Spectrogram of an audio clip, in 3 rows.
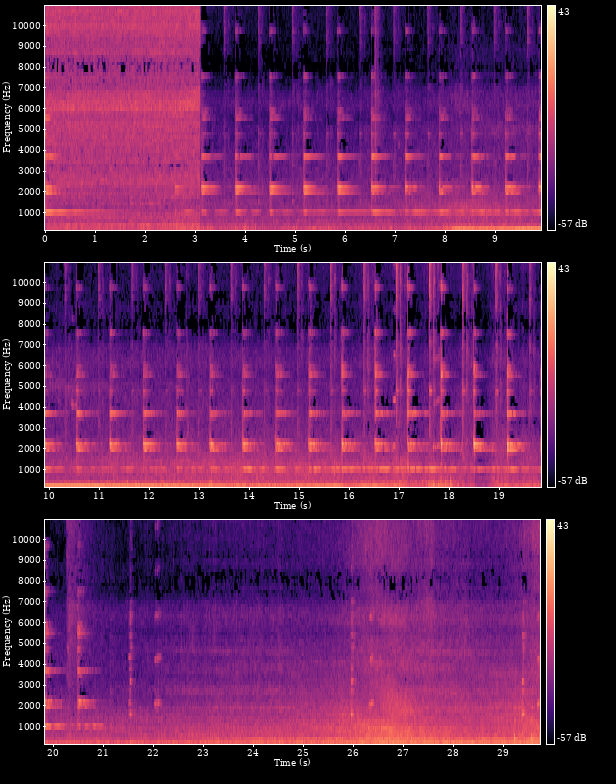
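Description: Diesel locomotive and train at a station platform: a bell rings steadily, about one and a half strikes a second, and stops about 20 seconds in, while the locomotive's engine runs and rises slowly in pitch. Near the end the rumble of the train rolling past grows louder.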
